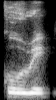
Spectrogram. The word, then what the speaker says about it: Kore: That's the way we pronounce it here in Nigeria. Kore. So Kore is like a mantra of hope, a song for hope.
